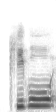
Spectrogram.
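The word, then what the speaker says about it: Big O: 이거를 비고 n 제곱이라고 읽습니다.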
